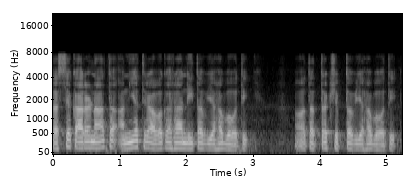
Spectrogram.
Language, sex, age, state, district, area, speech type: Sanskrit, male, 45-60, Karnataka, Bangalore Urban, urban, spontaneous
